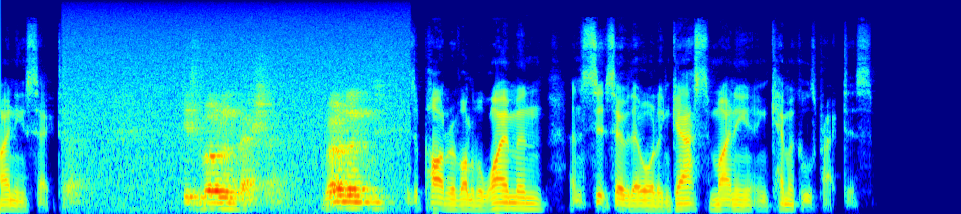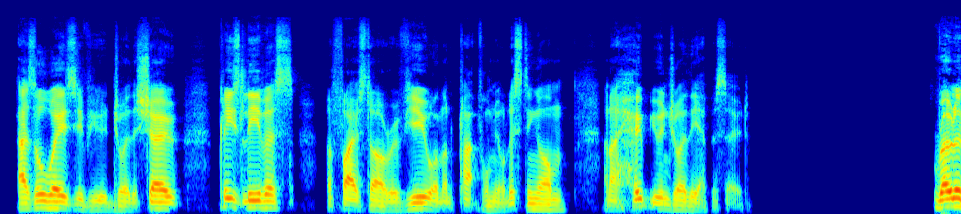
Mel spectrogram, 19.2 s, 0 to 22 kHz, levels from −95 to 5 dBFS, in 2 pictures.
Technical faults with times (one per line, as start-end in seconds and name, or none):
0.63-4.09 switch to a distant microphone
